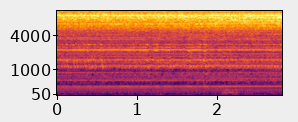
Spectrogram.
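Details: Quick Mill Andreja Premium E61 espresso machine after full service: descaling of the heat exchanger and steam boiler, and cleaning of the group head, E61 valve and water filters. The vibratory pump brews a test shot with a steady, constant buzz and no stutter or surging, running normally.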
